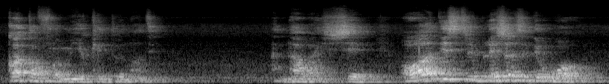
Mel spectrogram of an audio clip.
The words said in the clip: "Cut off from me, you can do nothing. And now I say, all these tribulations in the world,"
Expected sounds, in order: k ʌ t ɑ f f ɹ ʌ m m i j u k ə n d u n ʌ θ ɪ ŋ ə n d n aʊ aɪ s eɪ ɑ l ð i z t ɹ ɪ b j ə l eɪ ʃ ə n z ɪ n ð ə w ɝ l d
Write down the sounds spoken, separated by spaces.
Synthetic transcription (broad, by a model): k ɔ t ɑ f f ɹ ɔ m m i j u k ə n d u n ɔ t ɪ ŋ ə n n aʊ aɪ ʃ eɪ ɑ l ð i s t ɹ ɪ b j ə l eɪ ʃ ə n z ɪ n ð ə w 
